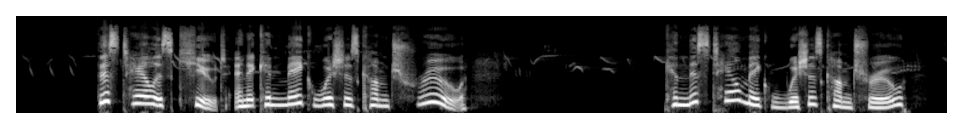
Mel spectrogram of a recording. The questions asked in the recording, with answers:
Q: Can this tail make wishes come true?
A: Yes, it can. It can make wishes come true.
